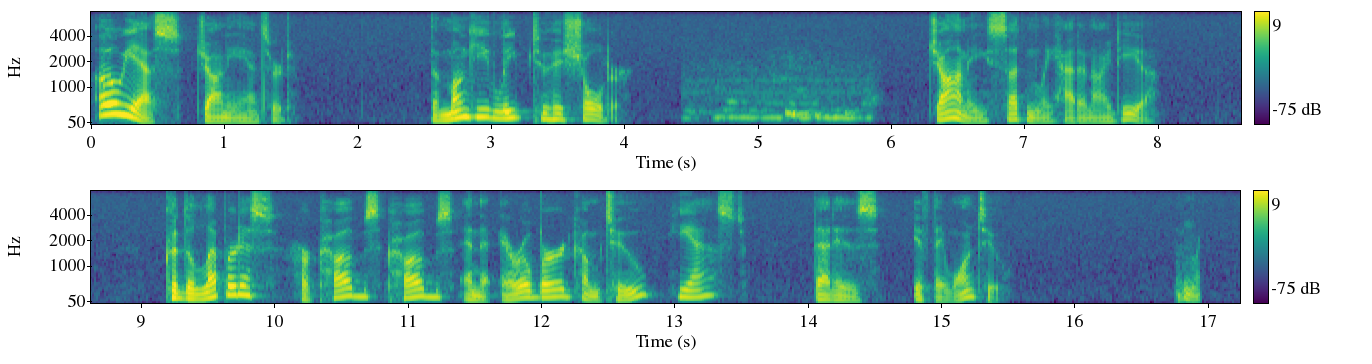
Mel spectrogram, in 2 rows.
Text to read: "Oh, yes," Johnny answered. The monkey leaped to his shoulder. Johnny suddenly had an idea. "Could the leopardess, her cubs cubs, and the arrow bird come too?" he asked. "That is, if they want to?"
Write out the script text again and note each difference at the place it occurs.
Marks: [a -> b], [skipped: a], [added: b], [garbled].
"Oh, yes," Johnny answered. The monkey leaped to his shoulder. Johnny suddenly had an idea. "Could the leopardess, her cubs cubs, and the arrow bird come too?" he asked. "That is, if they want to?"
